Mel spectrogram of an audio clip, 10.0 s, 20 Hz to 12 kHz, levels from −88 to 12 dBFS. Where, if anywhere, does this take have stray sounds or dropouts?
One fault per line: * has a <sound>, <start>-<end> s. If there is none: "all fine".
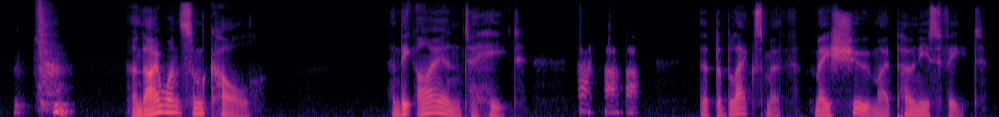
* has a sneeze, 0.1-0.8 s
* has a laugh, 5.8-6.4 s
